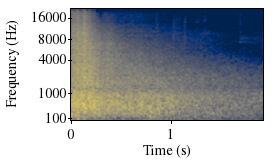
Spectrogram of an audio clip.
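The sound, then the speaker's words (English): A single loud gunshot cracks out in a cave, then a long booming reverberation rolls on and slowly fades as the blast echoes through the cave. “The gunshot tore through the cave.”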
